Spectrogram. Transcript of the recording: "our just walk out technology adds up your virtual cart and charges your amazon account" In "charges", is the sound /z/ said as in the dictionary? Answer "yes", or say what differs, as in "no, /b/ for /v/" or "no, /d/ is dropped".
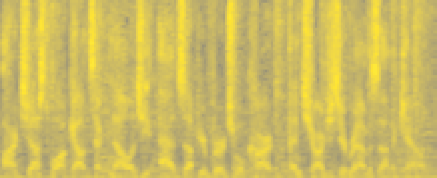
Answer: yes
